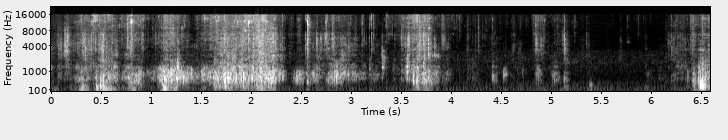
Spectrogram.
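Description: Costume jewellery (bead strands, pearls and metal chains) clinking and rattling as hands sift through a heap of it in a woven basket. The jangling is busiest for the first two seconds, thins to scattered clicks, and fades to faint ticks after about four seconds.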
